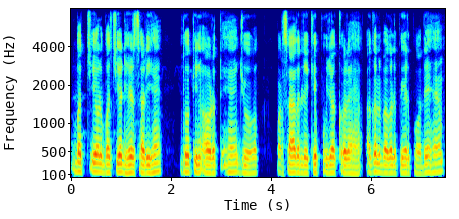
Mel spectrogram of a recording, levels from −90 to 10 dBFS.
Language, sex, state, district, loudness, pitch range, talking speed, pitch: Hindi, male, Bihar, Patna, -18 LUFS, 130-145 Hz, 150 wpm, 140 Hz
